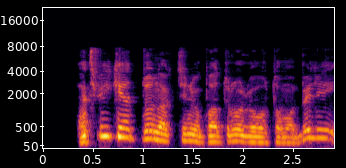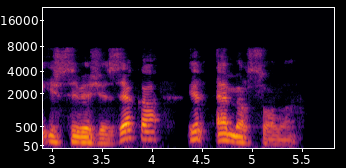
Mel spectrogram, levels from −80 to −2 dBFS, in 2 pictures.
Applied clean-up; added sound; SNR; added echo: neural mask model Resemble Enhance denoiser.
